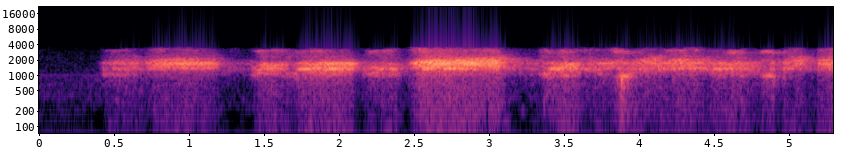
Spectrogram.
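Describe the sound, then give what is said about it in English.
A rook, a bird of the crow family, caws repeatedly in harsh, grating bursts, the rough calls running almost continuously with brief gaps between them, loud with no other sounds around. “That's a rook.”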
